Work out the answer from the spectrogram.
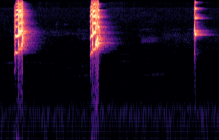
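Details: Lovebird lure sound meant to get other lovebirds singing: two strident chattering bursts about one and a half seconds apart, then a short sharp chip, over a soft low hum.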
